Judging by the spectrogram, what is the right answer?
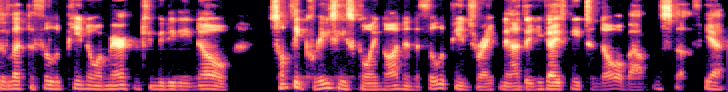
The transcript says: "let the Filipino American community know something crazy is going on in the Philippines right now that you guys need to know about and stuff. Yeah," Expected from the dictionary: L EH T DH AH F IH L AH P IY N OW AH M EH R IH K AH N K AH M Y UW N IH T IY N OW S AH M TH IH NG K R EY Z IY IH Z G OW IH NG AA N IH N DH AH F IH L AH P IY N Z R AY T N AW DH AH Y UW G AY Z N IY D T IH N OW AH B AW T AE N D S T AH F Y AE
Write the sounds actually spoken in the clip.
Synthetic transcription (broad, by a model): L EH T DH AH F IH L AH P IY N OW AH M EH R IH K N K M Y UW N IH T IY N OW S AH M TH IH NG K R EY Z IY IH Z G OW IH NG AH N IH N DH AH F IH L AH P IY N Z R AY T N AW DH AH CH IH G AY Z N IY D T IH N OW AH B AW T N S T AH F Y AE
